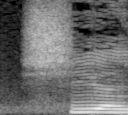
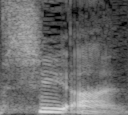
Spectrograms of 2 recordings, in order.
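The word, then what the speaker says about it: Xi'an: 分隔开，不要读成险，要读成西岸，把它分开就好了。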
